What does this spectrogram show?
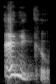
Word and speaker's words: Eno: So I should pronounce like Eno, but I keep saying like Eno. So sorry for that. It should be Ano. So sorry it's like it was a little bit confusing the pronunciation, but it's ano.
